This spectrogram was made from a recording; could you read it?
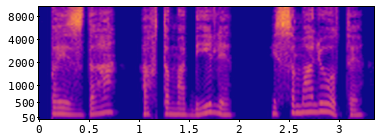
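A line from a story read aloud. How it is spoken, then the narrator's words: Whispered reply, smiling. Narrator (Russian): я зашептала в ответ, улыбаясь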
